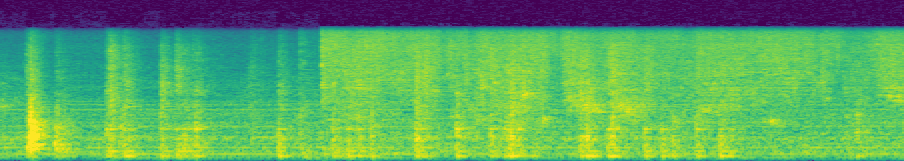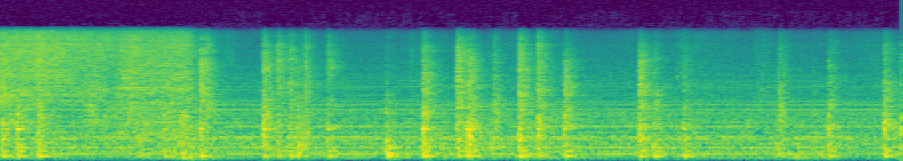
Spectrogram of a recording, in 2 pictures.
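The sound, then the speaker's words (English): Movie theater butter popcorn popping, with many irregular sharp pops scattered over a steady sizzling hiss. The hiss swells through the middle, then eases, leaving sparser pops. “All right, it's popping away. We're popping the movie theater butter right here.”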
